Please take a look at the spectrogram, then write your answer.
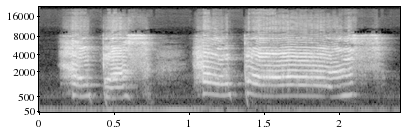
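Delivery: very high panicked shrieks; frantic high-pitched wailing; desperate cry for help. A narrator's reading. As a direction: shriek for rescue, stretching the last cry. Trapped children cry for help.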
